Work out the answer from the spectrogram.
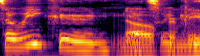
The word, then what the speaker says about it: Suicune: All right, so starting off with Raikou, Entei, and it's Suicune, dude. It's Suicune.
